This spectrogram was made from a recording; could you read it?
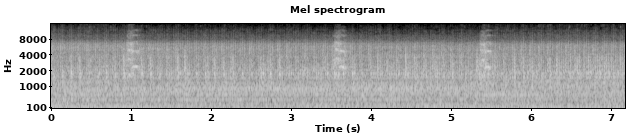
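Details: Idling CHT engine with a fast, light ticking knock and a few louder knocks, source unknown; valves already adjusted, timing belt replaced and bottom-end clearance checked, owner still unsure of the cause.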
